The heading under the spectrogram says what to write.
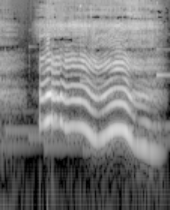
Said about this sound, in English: Gregory woke up with a big yawn.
